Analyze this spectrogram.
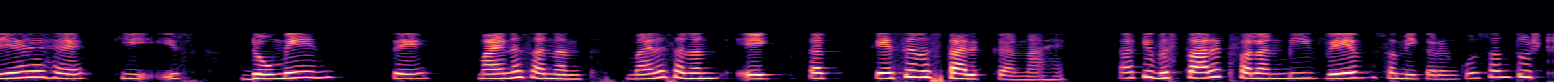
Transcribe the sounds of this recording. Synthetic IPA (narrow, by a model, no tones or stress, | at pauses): jɐɦɦɛ | kiɪ̰s | ɖoːmeːn | se | maːɪnəsɐnə̃nt̪maːɪnəsɐnə̃nt̪eːk̚ | t̪ɐkː | ɛːseʋɪst̪aːɾɪt̪̚kɐɾnaɦɛː | t̪aːkiʋɪst̪aːɾɪt̪fʰɐlənbʱiʋeːʋsɐmiːkəɾəɽ̃kosɐ̃nt̪ʊʃʈʰ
